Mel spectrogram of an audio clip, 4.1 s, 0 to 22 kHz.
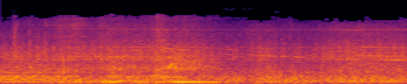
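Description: Engines of a 1988 Chevy V8 pickup and a 1992 Dodge Caravan minivan idling. A deeper engine rumble swells for about a second, starting about a second in.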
